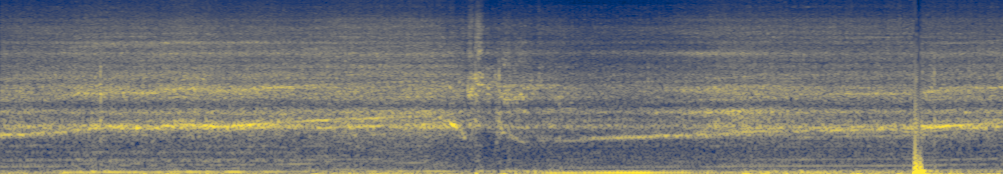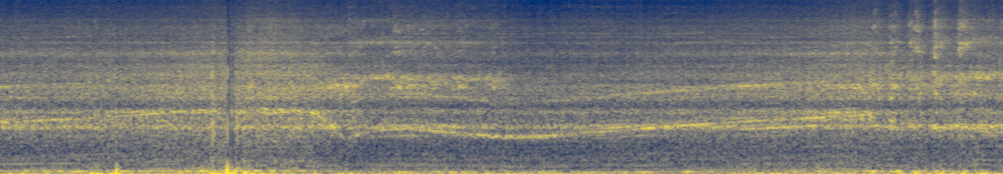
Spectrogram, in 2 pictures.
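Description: Engine of a motorsport vehicle running hard, its pitch rising and falling smoothly as the revs change, over a steady low rumble. Two sharp thumps stand out, about nine and twelve seconds in.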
